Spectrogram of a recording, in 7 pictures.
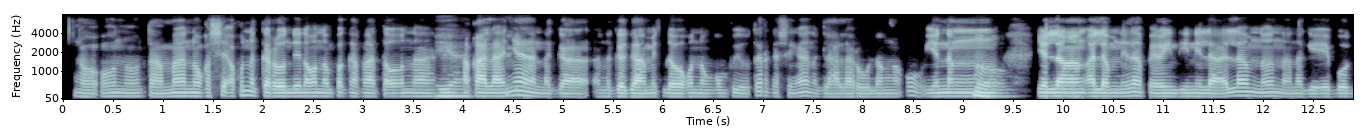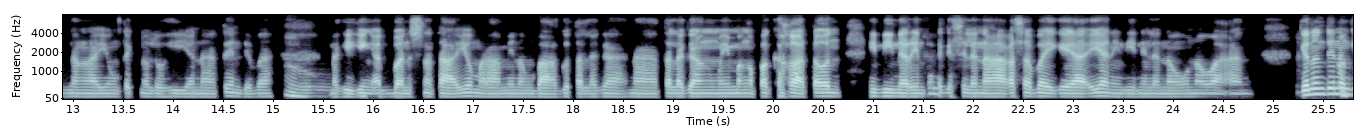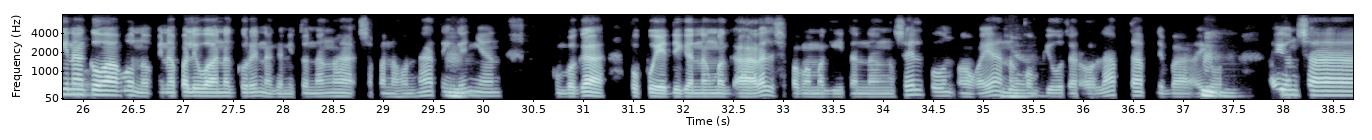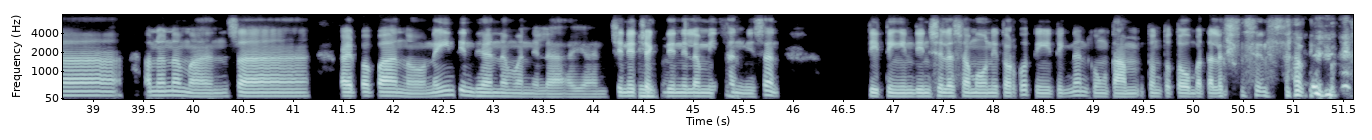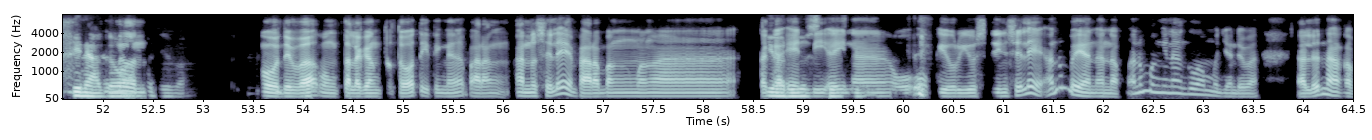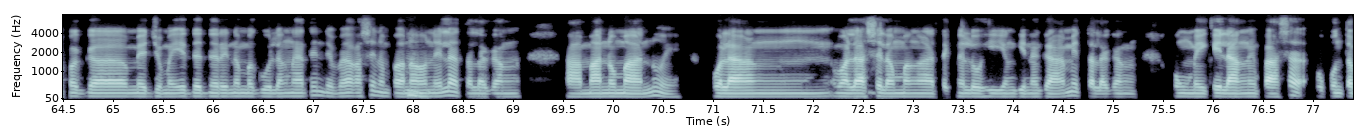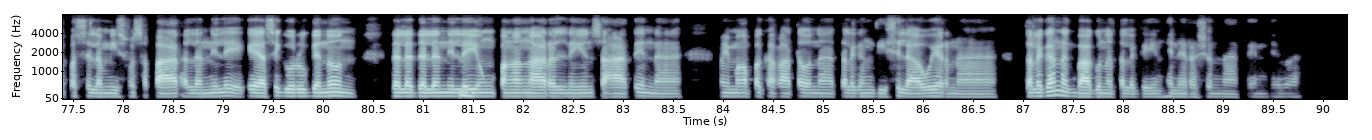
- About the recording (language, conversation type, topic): Filipino, unstructured, Paano mo hinaharap ang mga alitan sa pamilya?
- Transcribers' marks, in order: tapping; static; chuckle; mechanical hum; distorted speech; laughing while speaking: "totoo ba talaga yung sinasabi ko, ganun"; chuckle; chuckle; chuckle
